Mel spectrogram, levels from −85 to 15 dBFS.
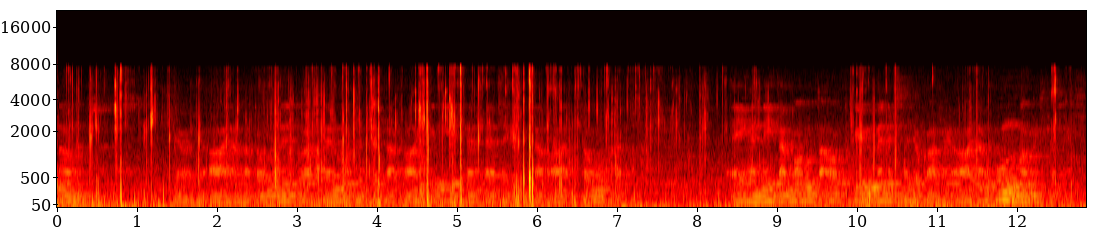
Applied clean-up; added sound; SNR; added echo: none; Cat; -1 dB; reverberation time 0.9 s.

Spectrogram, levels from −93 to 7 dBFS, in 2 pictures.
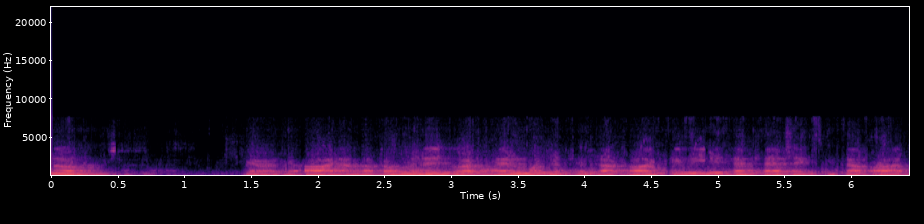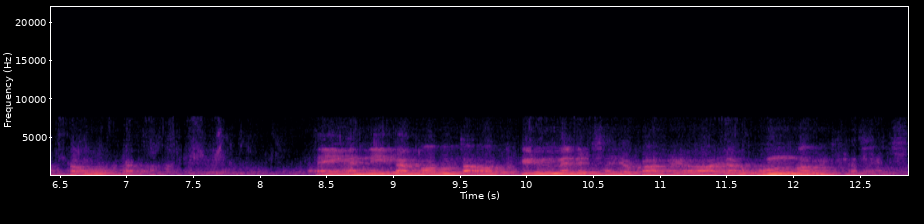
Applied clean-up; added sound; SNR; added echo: neural separator model SepFormer DNS4.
